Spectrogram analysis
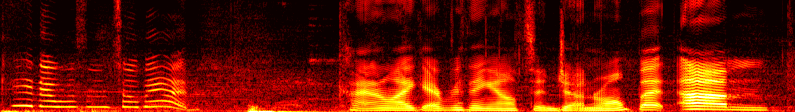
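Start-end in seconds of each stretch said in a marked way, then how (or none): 0.0-1.0 mock chipper. Retelling her thought after hike.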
